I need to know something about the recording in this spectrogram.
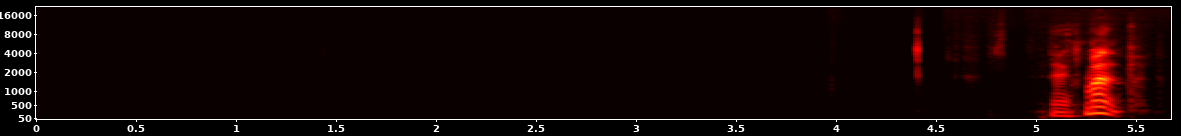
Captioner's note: silence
